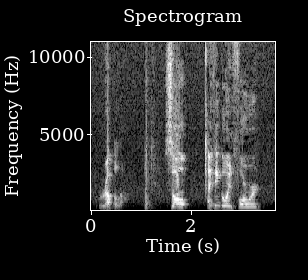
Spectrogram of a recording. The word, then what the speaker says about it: Rapala: going to try anyways try to remember to pronounce it Ruffalo and you know another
